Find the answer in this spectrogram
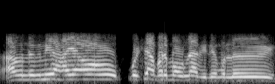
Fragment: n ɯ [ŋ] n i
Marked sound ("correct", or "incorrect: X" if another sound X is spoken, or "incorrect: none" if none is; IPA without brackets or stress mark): correct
